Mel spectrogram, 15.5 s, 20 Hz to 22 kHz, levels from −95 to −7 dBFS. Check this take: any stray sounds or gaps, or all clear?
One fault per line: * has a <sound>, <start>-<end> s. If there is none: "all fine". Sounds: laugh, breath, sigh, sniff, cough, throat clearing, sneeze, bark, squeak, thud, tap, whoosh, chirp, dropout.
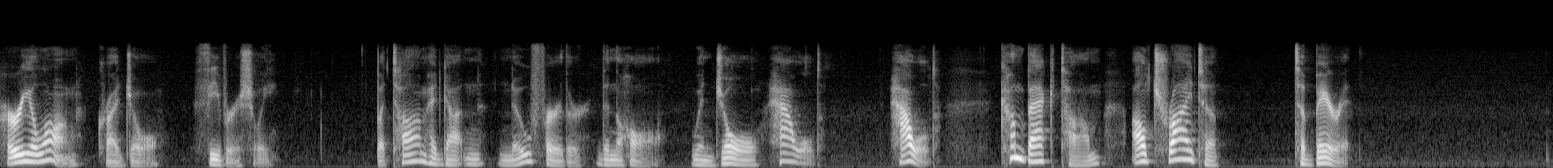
all fine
